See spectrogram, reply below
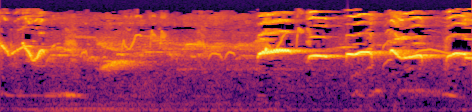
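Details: Oriental magpie-robin kept at home, replying to another bird: soft warbling and a faint low hum at first, then loud clear whistled phrases, steady and ringing, in quick bursts.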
